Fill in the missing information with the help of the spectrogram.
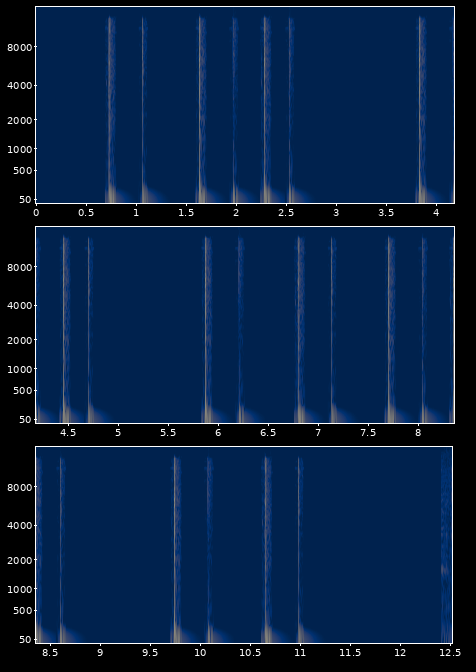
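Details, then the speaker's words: Simulated heart auscultation of extrasystole: three premature beats, each arriving early and followed by a long pause. "фрагменте слышны три экстрасистолы Давайте ещё раз послушаем этот же фрагмент"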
